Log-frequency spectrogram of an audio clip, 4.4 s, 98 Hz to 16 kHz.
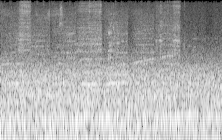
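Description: A few short hisses of a WD-40 aerosol can spraying penetrating oil onto suspension bolts, over a steady low background hum.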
